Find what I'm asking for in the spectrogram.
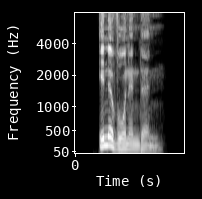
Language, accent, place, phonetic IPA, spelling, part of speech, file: German, Germany, Berlin, [ˈɪnəˌvoːnəndn̩], innewohnenden, adjective, De-innewohnenden.ogg
- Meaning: inflection of innewohnend: 1. strong genitive masculine/neuter singular 2. weak/mixed genitive/dative all-gender singular 3. strong/weak/mixed accusative masculine singular 4. strong dative plural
